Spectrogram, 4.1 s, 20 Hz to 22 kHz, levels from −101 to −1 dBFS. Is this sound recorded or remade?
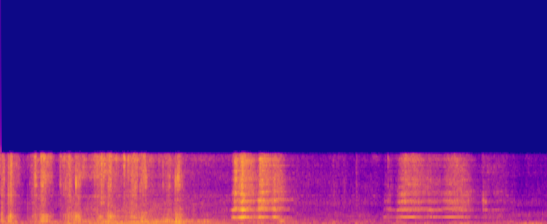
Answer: remade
